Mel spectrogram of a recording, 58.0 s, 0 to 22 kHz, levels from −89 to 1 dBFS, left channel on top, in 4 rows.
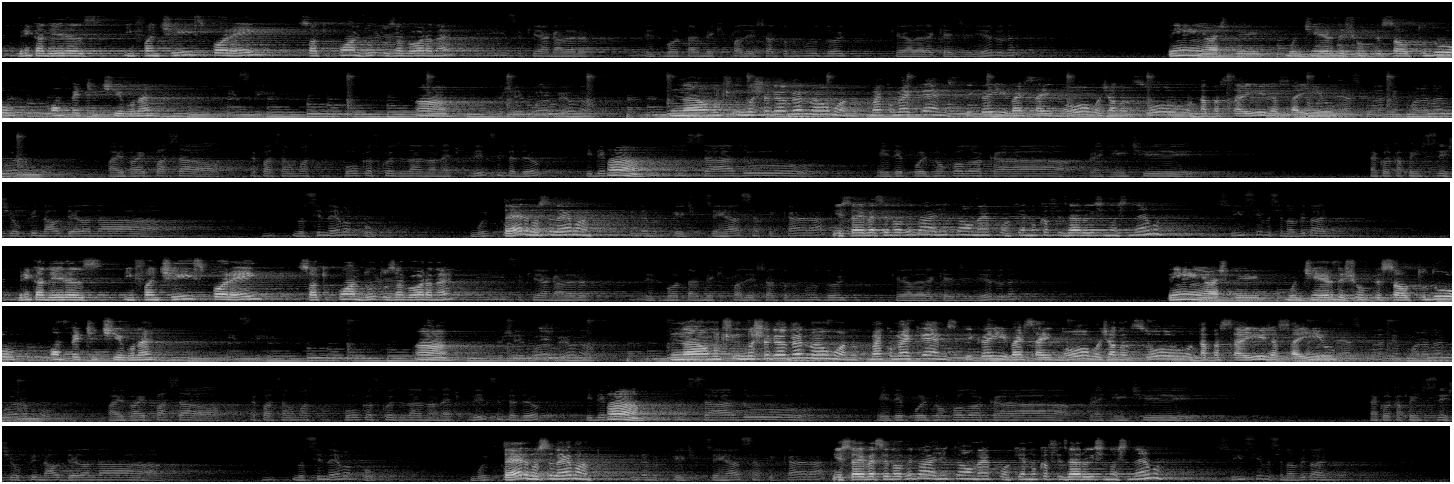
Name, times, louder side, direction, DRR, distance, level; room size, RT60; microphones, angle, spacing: voice 1, 0.2-1.0 1.2-2.6 3.0-4.5 11.7-14.7 15.0-16.1 18.6-19.0 21.2-27.9 35.1-35.4 48.5-49.4 51.8-55.1, right 3 dB, 50° right, 15 dB, 0.7 m, -29 dB
voice 2, 3.5-4.0 4.7-5.9 6.3-8.5 8.9-10.2 16.6-17.3 19.4-20.5 27.5-29.6 30.1-31.2 31.5-32.1 32.4-34.4 34.8-35.4 35.7-37.2 37.8-41.0 42.7-45.2 46.1-47.3 48.2-48.6 49.8-52.1 55.7-56.9, equal, 5° left, 5 dB, 1.3 m, -49 dB
sound 1, 11.7-14.1 14.3-20.5 20.7-26.9 27.2-29.4, left 2 dB, 40° left, 0.6 m, -41 dB
29.0 x 23.0 x 7.8 m, 2.3 s
head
